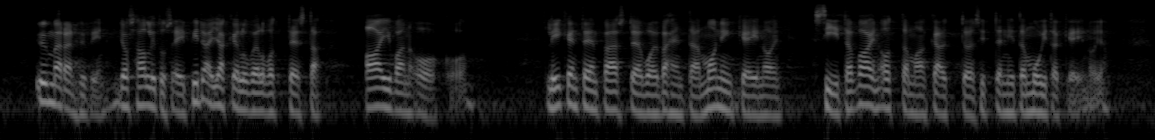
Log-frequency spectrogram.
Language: Finnish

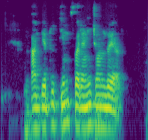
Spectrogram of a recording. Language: Romanian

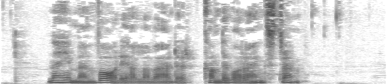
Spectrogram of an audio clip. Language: Swedish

